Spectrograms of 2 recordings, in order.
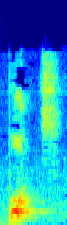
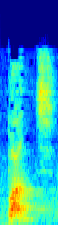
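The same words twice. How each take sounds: First: The vowel is a rounded 'o' sound. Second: The vowel is a weak, short 'uh' sound. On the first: The speaker calls it wrong. "you would remember vowel number six, which is O" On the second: The speaker calls it right. "we are dealing with vowel number ten"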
